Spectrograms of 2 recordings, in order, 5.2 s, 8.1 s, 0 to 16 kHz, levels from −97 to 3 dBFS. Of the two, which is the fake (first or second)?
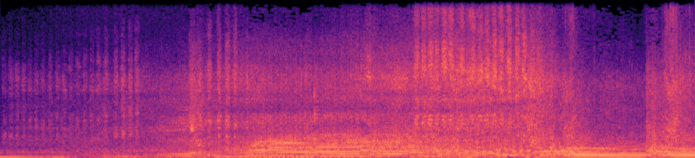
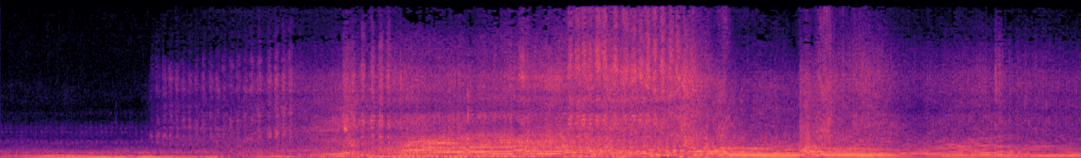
second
